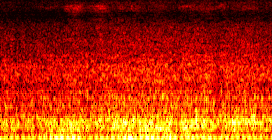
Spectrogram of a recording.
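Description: Faint, steady background rumble and hiss, with no distinct event: the room's background noise in a pause between words.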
